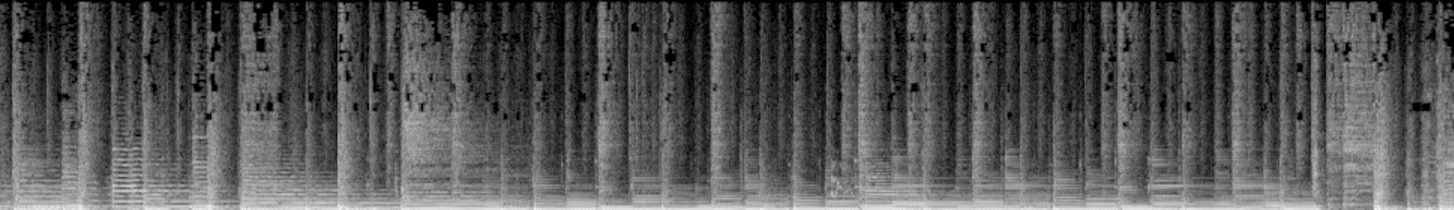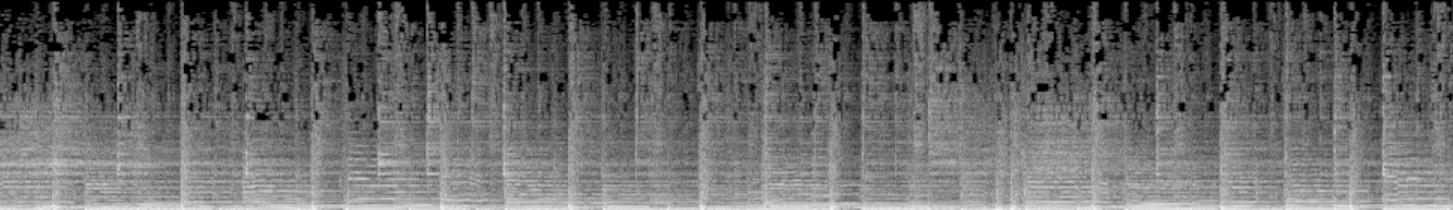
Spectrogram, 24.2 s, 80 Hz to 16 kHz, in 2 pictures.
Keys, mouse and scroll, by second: 0.0-0.4 typing, 2.9 click, 3.3 scroll down 1, 5.0 click, 11.1 click, 13.1 click, 14.0 scroll up 1, 14.9 alt+scroll up 1, 15.6 click, 15.9 right click, 17.6 click, 18.5 alt+scroll down 1, 19.2 space, 19.3 click, 19.6 space, 20.6 click, 22.0 click.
